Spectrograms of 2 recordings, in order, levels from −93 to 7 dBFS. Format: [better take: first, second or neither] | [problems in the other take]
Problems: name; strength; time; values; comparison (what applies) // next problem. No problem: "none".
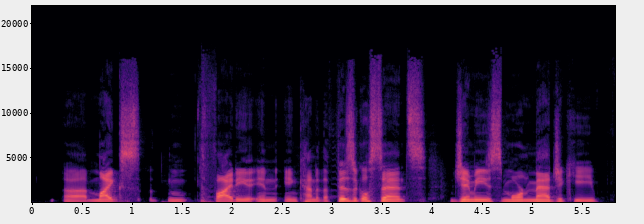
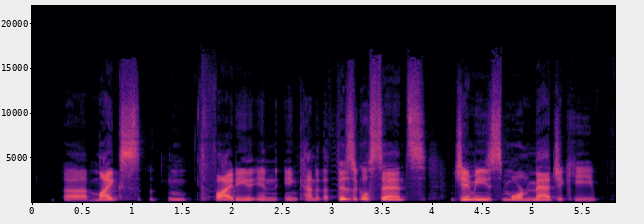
first | thin; somewhat; fading below 300 Hz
